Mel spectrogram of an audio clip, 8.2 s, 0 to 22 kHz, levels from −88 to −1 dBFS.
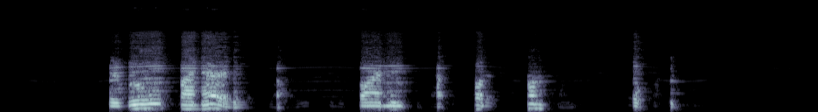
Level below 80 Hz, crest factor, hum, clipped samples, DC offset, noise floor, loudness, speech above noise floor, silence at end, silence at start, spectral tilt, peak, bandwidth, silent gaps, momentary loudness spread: -70 dBFS; 20 dB; none; under 0.1%; under 0.1%; -77 dBFS; -25 LUFS; 54 dB; 1.45 s; 1.1 s; -9 dB/octave; -8 dBFS; 6.8 kHz; 2.58-2.65 s, 4.58-4.72 s, 6.09-6.27 s; 23 LU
